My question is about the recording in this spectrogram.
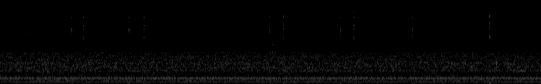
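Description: Near silence: about a dozen faint, light computer clicks scattered irregularly over a steady low electrical hum.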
